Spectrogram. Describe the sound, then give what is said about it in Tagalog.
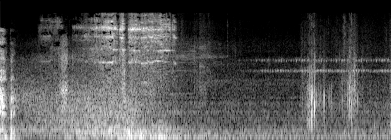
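Footsteps of people walking at a steady pace toward a house after getting off a jeep, with crunchy scuffing textures and a few sharper steps near the end, fairly quiet, with no talking. “Nang makababa kami at naglalakad na papunta sa mismong sadya.”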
